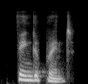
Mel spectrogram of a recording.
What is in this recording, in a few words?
"Fingerprint", Indian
